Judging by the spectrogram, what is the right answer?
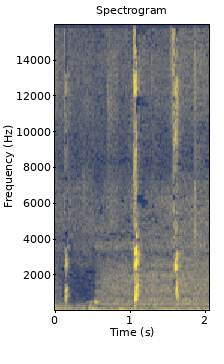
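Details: Vocal tic in an adult man with Tourette syndrome.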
